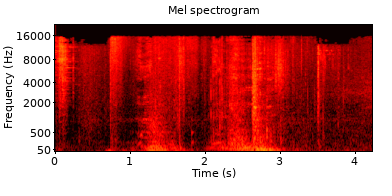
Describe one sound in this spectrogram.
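A heavy chest lid creaks open and thumps.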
